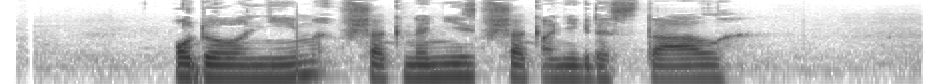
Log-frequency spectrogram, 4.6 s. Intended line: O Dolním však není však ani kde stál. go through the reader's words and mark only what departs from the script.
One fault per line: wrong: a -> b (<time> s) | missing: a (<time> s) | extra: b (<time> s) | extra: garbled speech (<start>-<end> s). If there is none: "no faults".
no faults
